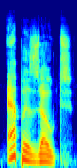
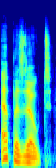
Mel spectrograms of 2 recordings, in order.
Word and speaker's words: epazote: the first word is epote e p a o t epote oh good thing it's spelled just like it sounds noun from 1946 epote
